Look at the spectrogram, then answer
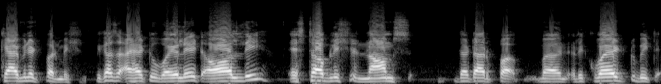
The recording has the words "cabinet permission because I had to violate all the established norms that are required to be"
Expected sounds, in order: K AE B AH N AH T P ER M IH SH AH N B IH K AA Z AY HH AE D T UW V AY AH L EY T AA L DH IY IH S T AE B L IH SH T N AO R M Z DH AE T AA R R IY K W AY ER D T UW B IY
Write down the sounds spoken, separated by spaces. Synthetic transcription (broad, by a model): K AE B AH N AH T P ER M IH SH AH N B IH K AA Z AY HH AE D T UW V AY AH L EY T AA L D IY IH S T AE B L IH SH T N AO R M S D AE T AA R R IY K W AY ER D T UW B IY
